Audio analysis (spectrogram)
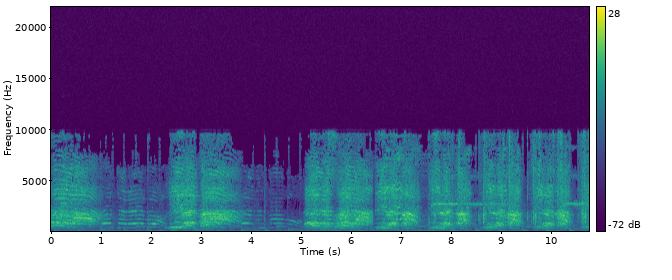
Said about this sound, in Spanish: aquí en La Rioja, más de 300 personas se reunieron en la Plaza del Espolón para gritar libertad para su país.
